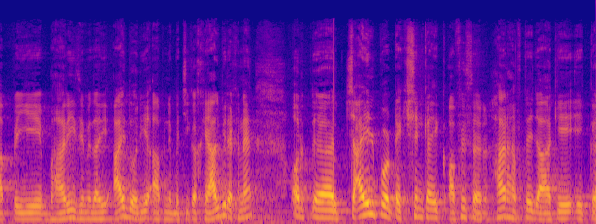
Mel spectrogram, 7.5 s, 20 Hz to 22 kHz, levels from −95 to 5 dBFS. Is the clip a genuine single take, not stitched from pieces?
no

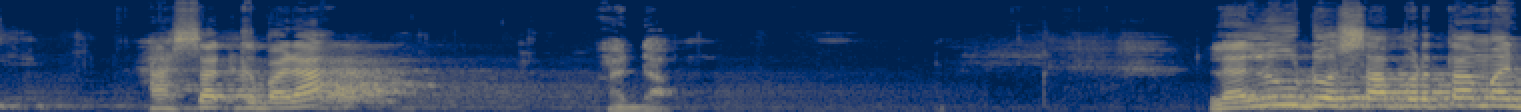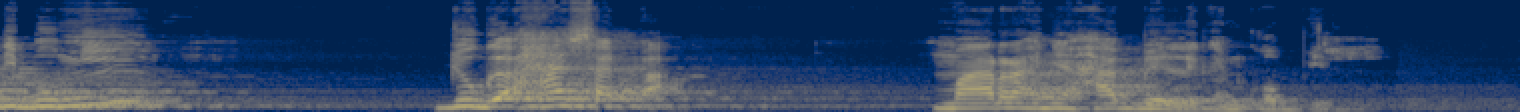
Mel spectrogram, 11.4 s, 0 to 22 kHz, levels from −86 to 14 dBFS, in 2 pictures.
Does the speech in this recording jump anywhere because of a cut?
no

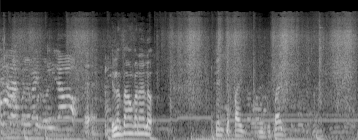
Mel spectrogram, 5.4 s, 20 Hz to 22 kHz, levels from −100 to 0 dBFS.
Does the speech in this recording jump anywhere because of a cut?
no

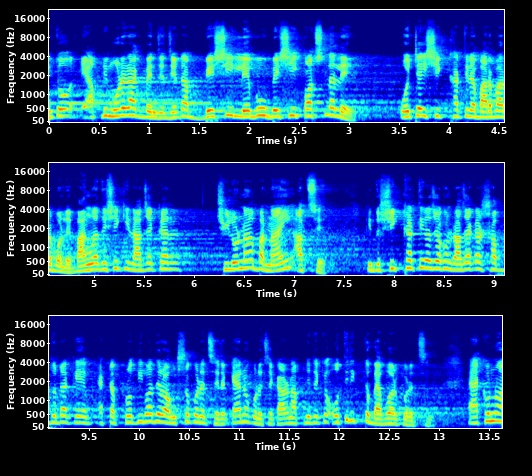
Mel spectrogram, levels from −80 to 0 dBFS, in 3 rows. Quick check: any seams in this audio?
no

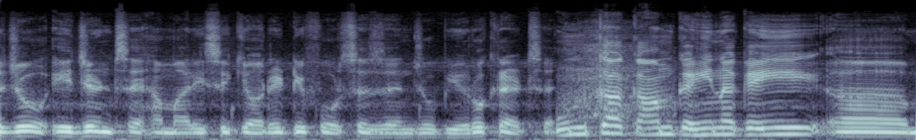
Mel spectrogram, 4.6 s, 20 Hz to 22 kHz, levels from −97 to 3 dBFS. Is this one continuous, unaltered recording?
no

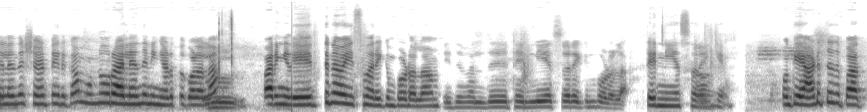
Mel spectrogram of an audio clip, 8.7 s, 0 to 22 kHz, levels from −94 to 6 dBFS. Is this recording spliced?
yes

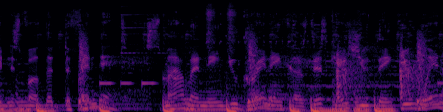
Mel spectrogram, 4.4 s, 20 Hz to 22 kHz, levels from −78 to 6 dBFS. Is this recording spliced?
no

